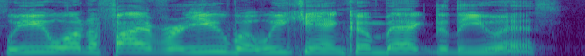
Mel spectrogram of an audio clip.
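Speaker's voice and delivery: very high-pitched, put-on Southern US accent. Voicing Canadian friends who want to fight: southern accent. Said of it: "I gave them a southern accent".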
